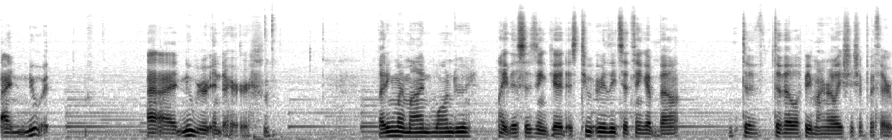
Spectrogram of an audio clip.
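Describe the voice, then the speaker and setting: A young man with a fairly low voice reads a visual novel's narration aloud. He breaks off into chatty, self-mocking asides and short laughs. Soft game music plays behind him. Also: creaky. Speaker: gamer.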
